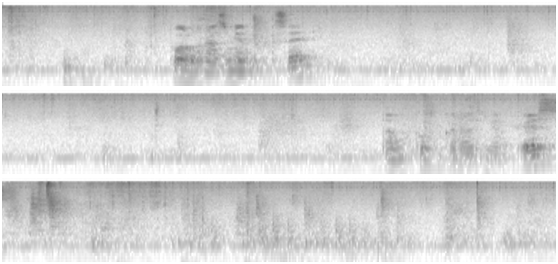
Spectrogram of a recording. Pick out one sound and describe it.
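Fabric rustles as clothing is handled and laid down.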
